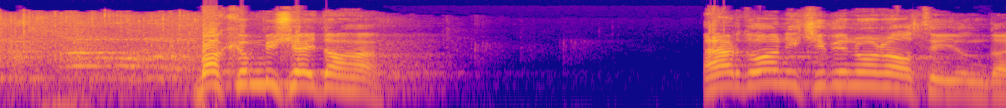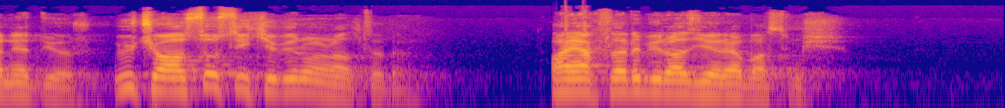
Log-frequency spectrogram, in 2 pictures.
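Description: An elderly man speaks forcefully through a microphone in a large hall.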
